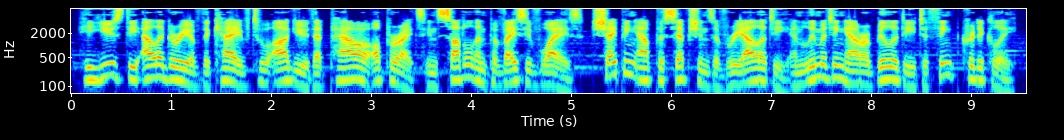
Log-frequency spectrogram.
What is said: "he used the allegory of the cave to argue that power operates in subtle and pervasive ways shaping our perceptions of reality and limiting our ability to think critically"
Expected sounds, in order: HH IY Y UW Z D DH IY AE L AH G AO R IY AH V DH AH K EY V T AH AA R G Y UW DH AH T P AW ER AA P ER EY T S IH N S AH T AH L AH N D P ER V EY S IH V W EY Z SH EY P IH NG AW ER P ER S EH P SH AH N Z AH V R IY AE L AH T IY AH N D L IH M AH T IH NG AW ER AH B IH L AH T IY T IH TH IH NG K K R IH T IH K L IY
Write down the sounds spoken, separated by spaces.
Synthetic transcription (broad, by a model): HH IY Y UW Z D DH IY AE L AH G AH R IY AH V DH AH K EY V T AH AA R G Y UW DH AH T P AW ER AA P ER EY T S IH N S AH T L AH N P ER V EY S IH V W EY Z SH EY P IH NG AW ER P ER S EH P SH AH N Z AH V R IY AE L AH T IY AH N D L IH M AH T IH NG AW ER AH B IH L AH T IY T IH TH IH NG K K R IH T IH K L IY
